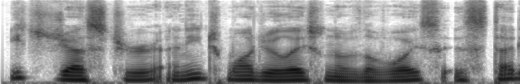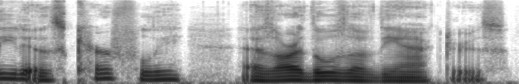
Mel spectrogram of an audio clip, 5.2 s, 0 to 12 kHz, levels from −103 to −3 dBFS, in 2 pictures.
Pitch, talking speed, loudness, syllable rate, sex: 115 Hz, 210 wpm, -19 LUFS, 6.5 syllables/s, male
